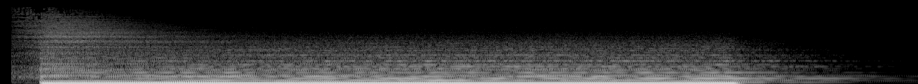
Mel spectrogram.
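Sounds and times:
short musical sting: 0.4 - 7.5.

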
